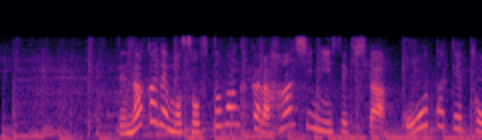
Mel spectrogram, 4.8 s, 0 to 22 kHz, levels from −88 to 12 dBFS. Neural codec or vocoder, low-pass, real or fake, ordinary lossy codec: none; 7.2 kHz; real; Opus, 32 kbps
